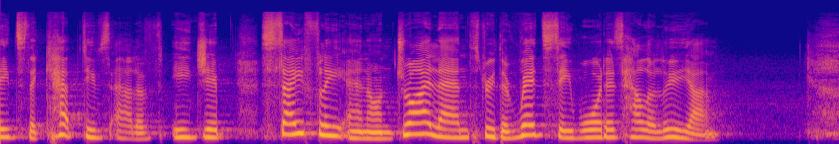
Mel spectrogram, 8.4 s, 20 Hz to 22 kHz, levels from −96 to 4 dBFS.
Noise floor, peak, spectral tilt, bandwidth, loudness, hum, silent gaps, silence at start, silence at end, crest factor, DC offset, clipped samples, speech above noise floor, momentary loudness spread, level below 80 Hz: -61 dBFS; -2 dBFS; -5 dB/octave; 15.5 kHz; -19 LUFS; none; none; 0 s; 0 s; 16 dB; under 0.1%; under 0.1%; 42 dB; 11 LU; -66 dBFS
